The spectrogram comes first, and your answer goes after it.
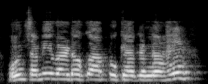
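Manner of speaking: ordinary delivery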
